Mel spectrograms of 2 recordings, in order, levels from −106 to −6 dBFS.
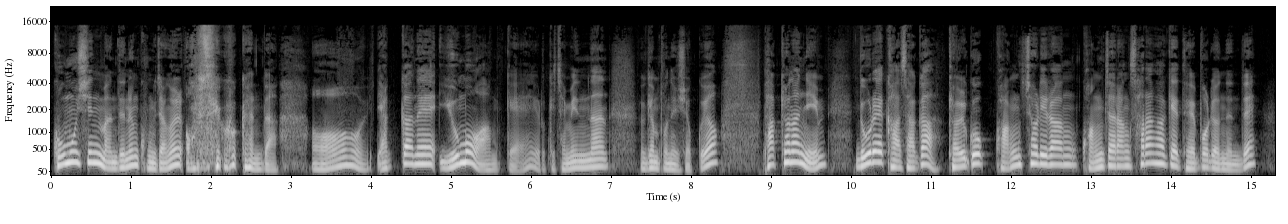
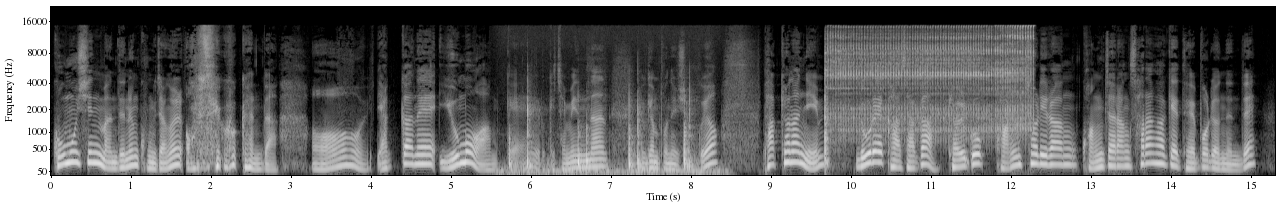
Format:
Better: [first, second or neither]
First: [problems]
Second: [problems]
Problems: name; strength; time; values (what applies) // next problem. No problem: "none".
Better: first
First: none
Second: footsteps; noticeable; from 5.5 to 8.5 s; peak 3 dB below the speech // alarm; noticeable; from 9.5 to 12 s; peak 1 dB below the speech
